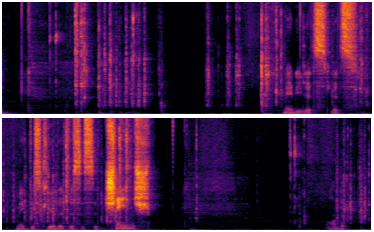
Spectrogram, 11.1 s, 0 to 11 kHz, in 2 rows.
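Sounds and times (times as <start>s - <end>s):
typing on computer keyboard: 0.7s - 4.2s, 5.4s - 7.6s, 9.9s - 11.0s.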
